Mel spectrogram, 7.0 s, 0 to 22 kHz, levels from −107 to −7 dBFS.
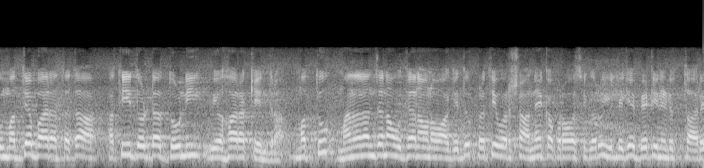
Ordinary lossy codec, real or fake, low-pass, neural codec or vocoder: none; real; none; none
